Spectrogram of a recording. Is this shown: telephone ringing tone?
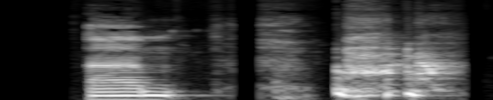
no

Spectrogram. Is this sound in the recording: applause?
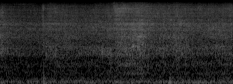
no

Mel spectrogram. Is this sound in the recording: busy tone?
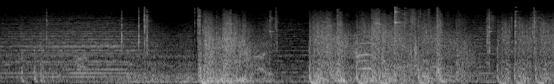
no

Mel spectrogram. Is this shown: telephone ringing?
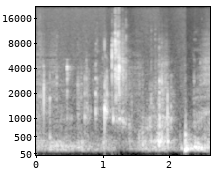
no

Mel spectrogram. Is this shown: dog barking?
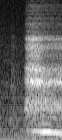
no

